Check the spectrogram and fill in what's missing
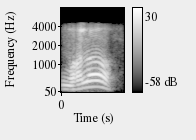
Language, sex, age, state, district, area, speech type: Odia, male, 45-60, Odisha, Kalahandi, rural, conversation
